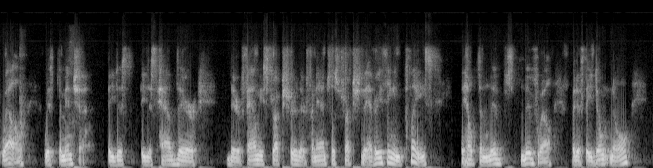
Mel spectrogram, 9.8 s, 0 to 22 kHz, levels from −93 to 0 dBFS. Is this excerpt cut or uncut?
uncut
